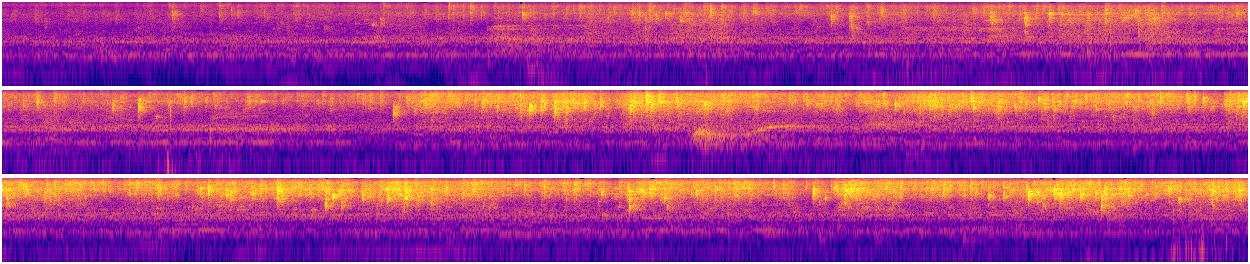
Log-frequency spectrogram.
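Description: Water running in a small tiled bathroom. From about twelve seconds in, a shower spraying and splashing, louder and more uneven.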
